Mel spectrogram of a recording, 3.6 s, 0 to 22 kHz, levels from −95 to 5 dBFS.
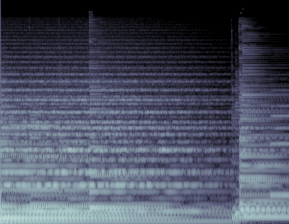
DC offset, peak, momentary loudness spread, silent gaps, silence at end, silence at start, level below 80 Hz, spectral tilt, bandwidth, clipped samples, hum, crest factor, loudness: under 0.1%; -4 dBFS; 14 LU; none; 0 s; 0 s; -30 dBFS; -7 dB/octave; 10.5 kHz; under 0.1%; none; 16 dB; -21 LUFS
